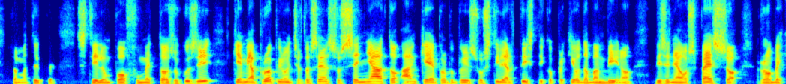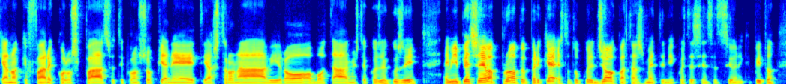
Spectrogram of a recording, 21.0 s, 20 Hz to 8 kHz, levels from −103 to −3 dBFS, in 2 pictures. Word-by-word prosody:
insomma 105 -3 -6
tutte 115 +1 -6 0.2
stile 125 -3 0
un 110 - -4
po' 115 -1 +3
fumettoso 115 +1 -2
così, 165 +4 +1 0.2
che 135 - +3
mi 135 - +1
ha 125 -1 +5
proprio 165 -1 +2
in 130 - 0
un 120 - -6
certo 130 0 -6
senso 135 -1 -2
segnato 135 +2 +4
anche 140 -2 +3
proprio 130 -1 -6
per 130 - -5
il 125 - 0
suo 125 +2 -6
stile 135 +3 -1
artistico, 120 -1 -3
perché 105 +5 -9
io 130 - 0
da 120 -1 -1
bambino 120 +1 0 0.2
disegnavo 110 0 +1
spesso 135 +4 +3 0.2
robe 115 -1 +1
che - - -9
hanno 110 0 +2
a 105 - -2
che - - -14
fare 110 -2 +1
con - - -4
lo 95 - -5
spazio, 100 0 +1
tipo, 95 - -13
non 95 0 -4
so, 95 0 -7
pianeti, 95 +1 +1
astronavi, 95 -1 +1
robot, 95 0 0
armi, 95 0 +1
ste 95 - -12
cose 115 +2 -6
così, 140 0 -2 0.3
e 130 - -3
mi 145 0 +2
piaceva 165 +4 +5
proprio 170 -3 +1
perché 135 +5 +2
è - - -2
stato 130 0 -11
quel 130 +1 -6
gioco 155 -2 +2
a - - -4
trasmettermi 105 0 -8
queste 110 +1 -12
sensazioni, 95 -2 -11
capito? 115 -1 -6
115 Hz, 175 wpm, -25 LUFS, 100-130 Hz, 0.3 s, ha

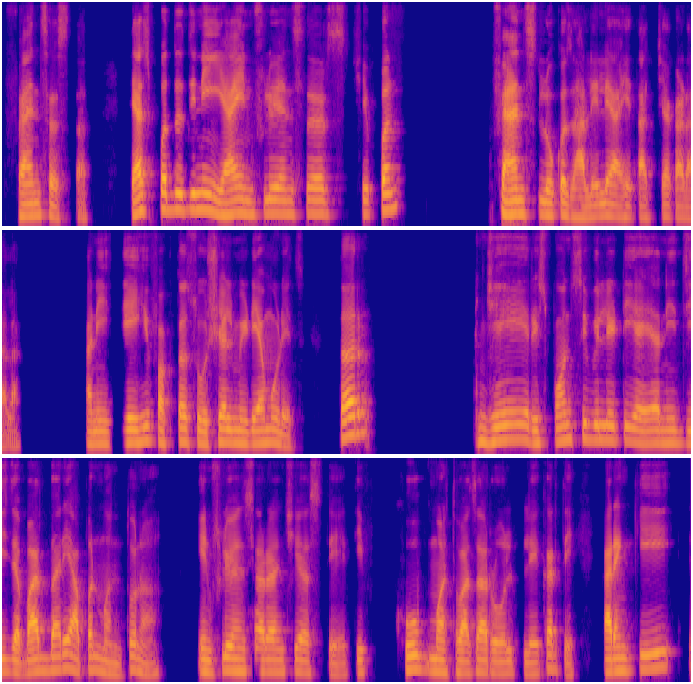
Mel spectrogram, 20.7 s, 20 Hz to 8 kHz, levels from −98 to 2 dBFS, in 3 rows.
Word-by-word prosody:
Fans 120 0 +1
असतात. - - -6 0.4
त्याच 145 +4 +6
पद्धतीने 175 0 +3
या 125 +1 +5
इन्फ्लुएन्सर्सचे 135 0 -2
पण, 170 +1 +5 1.1
फॅन्स 130 0 +6
लोकं 125 -1 +1
झालेले 105 +3 -1
आहेत 110 -2 -2
आजच्या 100 -1 -5
काळाला - - -4 0.7
आणि 120 0 0 0.2
तेही 130 +3 +2
फक्त 125 0 -1
सोशल 125 +2 +1
मीडियामुळेच. 125 -6 -1 0.4
तर 205 +5 +6 1.2
जे 150 +3 +1
रिस्पॉन्सिबिलिटी 145 +3 -2
आहे 125 0 +2
आणि 125 0 -1
जी 120 0 -3
जबाबदारी 120 +5 +3
आपण 135 -2 +1
म्हणतो 105 +2 -4
ना 95 -6 -6 0.5
इन्फ्लुएन्सरांची 120 0 -1
असते 110 -4 -6
ती 115 - -4 0.3
खूप 135 0 0
महत्वाचा 115 -1 +1
रोल 110 -1 -2
प्ले 100 0 -3
करते. 145 -6 -3 0.3
कारण 125 +1 +6
की 155 +3 -2
125 Hz, 110 wpm, -24 LUFS, 115-140 Hz, 1.2 s, त्याच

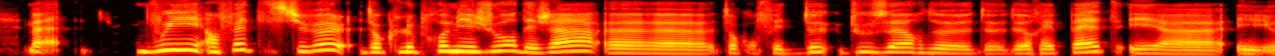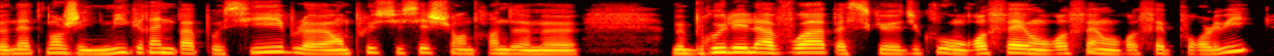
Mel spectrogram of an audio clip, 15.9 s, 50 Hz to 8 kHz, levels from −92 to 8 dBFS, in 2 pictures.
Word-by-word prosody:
Bah, - - +2
d 260 - -23 0.4
voui 290 +1 +5
en 215 - +3
fait 285 +5 0
si 225 -2 +6
tu 230 - +8
veux 280 +4 +3
donc 200 -1 -1
le 210 0 0
1er 235 0 +3
jour 245 +4 +1
déjà, 220 +5 +4
heu, 160 -3 0
donc 165 -1 -5
on - - -11
fait 160 0 -5
deux 195 +9 -3
douze 205 +1 -2
heures 205 -2 0
de 165 -3 -4
de 155 -1 -8
de 160 - -5
répète 195 +7 0
et 160 -1 -1
heu 140 -2 0
et 150 -1 -4
honnêtement 160 +4 -5
j'ai 150 -4 +7
une 145 +1 -6
migraine 185 +1 -4
pas 165 -1 -3
possible, 190 +5 -2
heu. 145 -1 -1
En 145 +1 -1
plus, 190 +5 -4
tu 175 - 0
sais? 185 +2 +1
Je 180 - +12
suis - - +2
en 155 - -6
train 155 +1 -9
de 150 -2 -5
me 135 0 -4 0.6
me 155 - -3
brûler 195 +6 -1
la 185 -2 +1
voix 185 +2 0
parce 150 -4 -1
que 150 -2 -6
du 155 +3 -4
coup 175 +2 -7
on 145 - -3
refait 165 +3 0
on 150 -2 -2
refait 160 +1 -5
on 150 -3 -4
refait 145 +3 -7
pour 140 0 -10
lui. 230 - -4
170 Hz, 225 wpm, -22 LUFS, 155-205 Hz, 0.6 s, Je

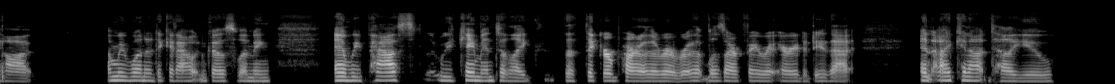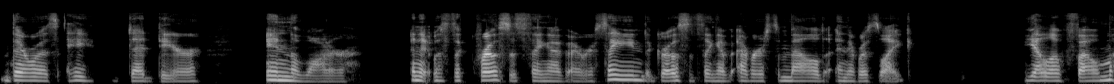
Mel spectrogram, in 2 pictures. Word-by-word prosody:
hot, 150 -2 -2 0.7
and 185 +1 0
we 190 - +1
wanted 180 -1 -2
to 175 - -3
get 175 - -3
out 165 0 0
and - - -11
go 165 -1 +1
swimming, 160 +1 -2 0.6
and 185 -1 +7
we 175 -1 -2
passed 190 +1 +3 0.2
we 180 -1 -5
came 190 0 +4
into, 175 +1 -3
like, 155 -2 -3 0.3
the - - -2
thicker 170 -2 +5
part 160 -2 +4
of 155 - 0
the 155 - 0
river- 155 0 +1
that 175 0 -3
was 170 +1 -4
our 160 -2 +1
favorite 160 -2 -3
area 160 0 +1
to - - -10
do - - -4
that- 75 0 +1 0.7
and 185 - +3
I 180 +1 +4
cannot 180 -2 -1
tell 155 -1 -1
you 150 0 -6 0.6
there 185 -1 +3
was 170 -2 -1
a 180 -4 -4 0.3
dead 160 -4 -2
deer 150 +2 -3 0.6
in 200 -2 +6
the 175 -3 0
water, 135 - -7 0.6
and 200 -1 +3
it - - +1
was 175 -1 -5
the 180 0 -5
grossest 195 +1 +6
thing 160 -2 -2
I've 150 -1 -3
ever 150 +1 -6
seen, 215 +1 +3
the - - -9
grossest 165 -1 0
thing 165 -2 -3
I've 155 - -4
ever 165 -2 -1
smelled, 160 -2 -3
and 165 -2 -5
there 155 - -5
was, 150 0 -2
like - - -2 1.1
yellow 175 -2 +3
foam. 170 +6 0
170 Hz, 175 wpm, -25 LUFS, 155-180 Hz, 1.1 s, and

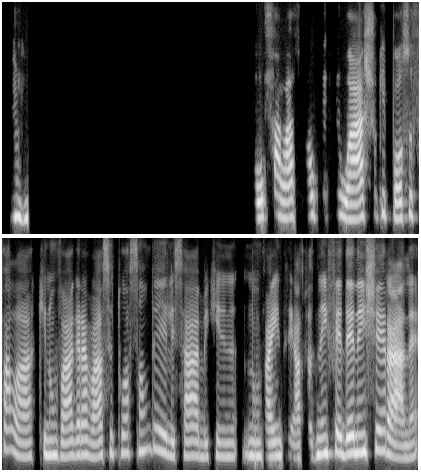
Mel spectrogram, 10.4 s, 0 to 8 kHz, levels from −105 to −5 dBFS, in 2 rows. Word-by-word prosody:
Uhum. 220 -3 +2 2.8
Ou 210 +1 +2
falar 220 -3 +2
só 235 - -5
o - - -6
que 255 +2 -26
que 255 - -13
eu 215 - +2
acho 195 +4 +5
que 265 - -5
posso 210 +2 -1
falar, 205 -10 -2
que 210 - -5
não 195 0 +1
vai 180 -2 +1
agravar 195 -2 +1
a - - -3
situação 230 +3 -6
dele, 245 -9 -3
sabe, 185 -2 -2
que 185 +2 -8
el 175 0 -7
não 190 -2 -3
vai, 175 +1 +1
entre 185 -2 -6
aspas, 180 +2 -5
nem 205 +2 +3
feder 220 0 +4
nem 230 +2 +5
cheirar, 255 -1 +4
né. 170 +2 -4
205 Hz, 180 wpm, -21 LUFS, 185-230 Hz, 2.8 s, acho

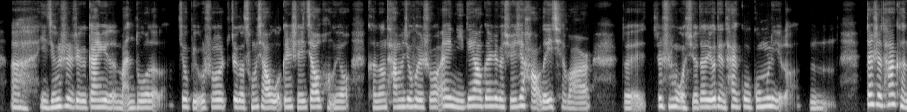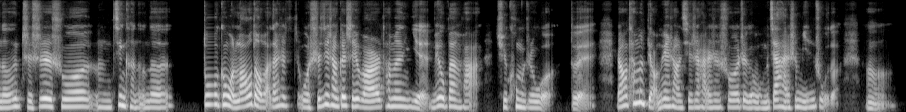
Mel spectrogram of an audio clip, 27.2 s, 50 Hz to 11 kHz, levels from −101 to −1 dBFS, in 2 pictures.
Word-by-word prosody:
啊， 195 -3 -1 0.2
已 195 - -2
经 200 +4 +3
是 225 -2 0
这 200 0 +1
个 190 - +1
干 205 +1 +3
预 205 - +4
得 185 - -2
蛮 180 0 -2
多 190 0 0
的 190 - -1
了。 - - -16 0.2
就 215 - 0
比 200 -3 -4
如 190 - -2
说 205 +1 0
这 215 - +1
个 195 -1 +1
从 200 +2 -4
小 195 -4 +1
我 190 -1 0
跟 210 0 0
谁 195 -2 -2
交 215 +1 +2
朋 215 -3 -7
友， 185 0 -3 0.3
可 190 - -6
能 195 +1 -1
他 205 0 -1
们 210 +1 0
就 215 -1 +2
会 210 -2 +2
说： 205 0 -3
“哎， 240 +3 +2
你 210 -4 +1
一 - - -3
定 225 +2 +1
要 230 -1 +4
跟 230 0 +2
这 230 - +4
个 215 - +1
学 210 0 -2
习 240 +2 +2
好 220 -6 0
的 185 +1 +1
一 - - +4
起 200 0 -4
玩 175 -1 -5
儿”， 165 +1 -3 0.4
对， 175 -1 -3
就 235 - -2
是 220 0 -1
我 220 -3 +2
觉 185 +1 -3
得 210 +1 +2
有 215 +1 +7
点 220 -4 0
太 220 +4 -1
过 210 0 -1
功 215 +4 +1
利 225 -3 +1
了。 - - -10 0.2
嗯， 170 -1 -4 0.7
但 285 0 +4
是 275 -1 +4
他 285 +3 +3
可 235 -7 0
能 195 +4 0
只 195 -4 -4
是 225 +4 +5
说， 220 0 +2 0.2
嗯， 195 -1 -4
尽 265 +4 +3
可 220 -4 -2
能 190 0 -4
地 195 +6 -1 0.4
多 280 0 +1
跟 275 +1 +3
我 245 - +5
唠 215 +8 +4
叨 250 -8 +4
吧， - - -2
但 215 - +1
是 250 -1 -2 0.2
我 200 -3 -2
实 220 +5 -1
际 280 +2 +2
上 255 -2 +4
跟 250 +1 +5
谁 225 -2 +2
玩 195 -3 +3
儿， 195 +2 +6
他 225 +3 -4
们 225 -2 +1
也 185 -3 0
没 195 +3 -5
有 240 0 +6
办 220 -3 +1
法 190 0 -4 0.2
去 205 - -3
控 210 0 -1
制 190 -1 -4
我。 180 - -2 0.2
对， 275 - -3 0.3
然 215 +3 +2
后 260 - +2
他 300 +4 -3
们 325 -1 +5
表 - - -1
面 225 +5 +1
上 200 -4 -1
其 190 +1 -6
实 195 - -2
还 190 -1 -2
是 195 0 -4
说： 200 0 -3
“这 200 -1 -2
个 180 - -1
我 175 - -3
们 180 +1 -2
家 210 +2 +2
还 190 -2 +1
是 200 - -6
民 200 +1 -2
主 400 - -7
的”， - - -10 0.4
嗯。 245 - -8
210 Hz, 280 characters per minute, -21 LUFS, 190-225 Hz, 0.7 s, 有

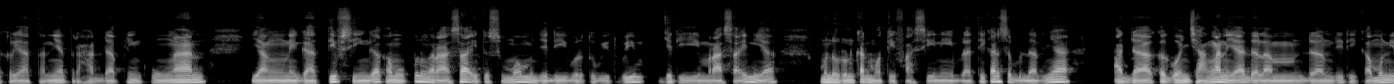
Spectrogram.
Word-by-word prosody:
kelihatannya, 90 +2 -3
terhadap 90 0 -5
lingkungan 100 +3 +1 0.4
yang 95 -1 +1
negatif, 90 +7 +1
sehingga 95 +5 +1
kamu 95 -2 +1
pun 130 -1 +2
ngerasa 95 +6 +3
itu 110 -1 -3
semua 100 +2 -2
menjadi 90 -5 0
bertubi-tubi, 95 +5 -3
jadi 95 -2 -4
merasa 90 0 -1
ini 100 -4 +2
ya, 105 - -2 0.5
menurunkan 100 0 +3
motivasi 90 0 -4
nih. 90 -1 -1
Berarti 85 +6 -3
kan 125 +4 +3
sebenarnya 100 +4 +1 0.4
ada 90 -2 +2
kegoncangan 95 +1 +3
ya 95 +1 +3
dalam 90 -1 0
dalam 90 0 -1
diri 90 0 -6
kamu 95 +4 0
95 Hz, 130 wpm, -23 LUFS, 90-100 Hz, 0.5 s, ngerasa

